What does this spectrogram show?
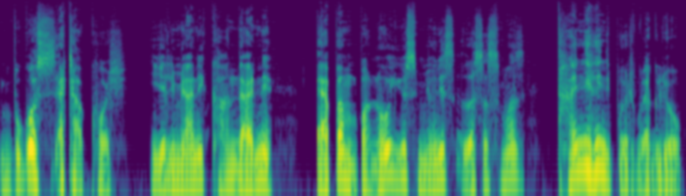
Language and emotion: Kashmiri, happy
